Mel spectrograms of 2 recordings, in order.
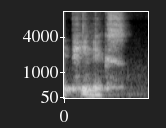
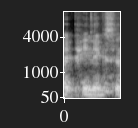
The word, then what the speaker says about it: Penix: I know it's pronounced Penix, but I'm going to say Penix because I'm immature like that, and it's just funny.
